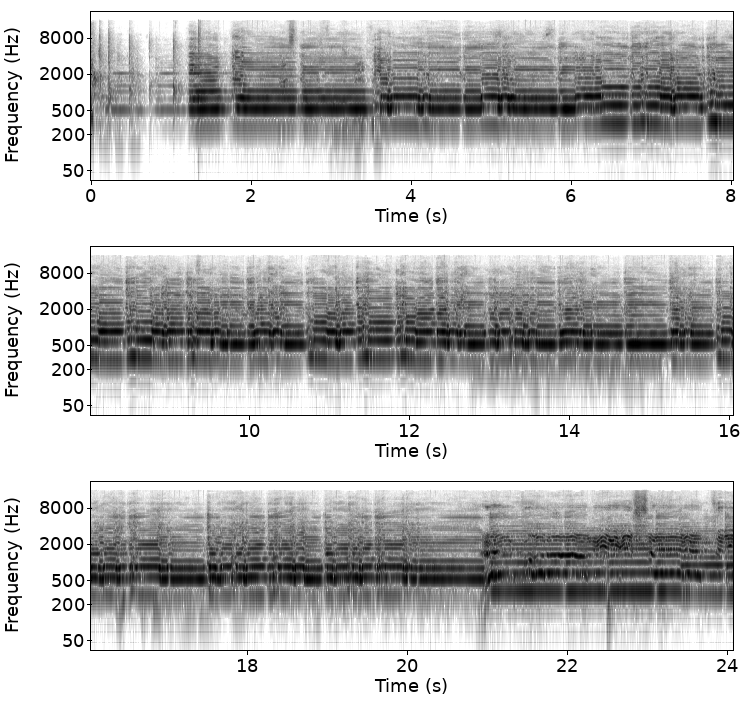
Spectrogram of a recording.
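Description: Gusle, the single-string bowed Serbian folk fiddle, playing an instrumental melody over a steadily held note. This is the guslar's opening before the epic song begins.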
